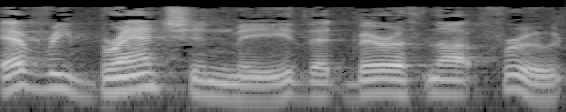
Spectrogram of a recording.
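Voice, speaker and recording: A man's plain, everyday voice at a medium pitch and a fairly slow pace, with ordinary pitch variation. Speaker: visiting preacher. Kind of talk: sermon with live interpretation. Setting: church.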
